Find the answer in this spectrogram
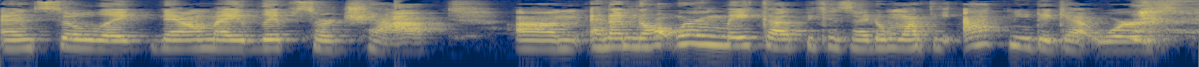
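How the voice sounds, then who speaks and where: With noticeable background noise, a woman talks at a moderate pace in a medium pitch with ordinary pitch variation. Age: 20s. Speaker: comedian and actor. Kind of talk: casual chat. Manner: animated.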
